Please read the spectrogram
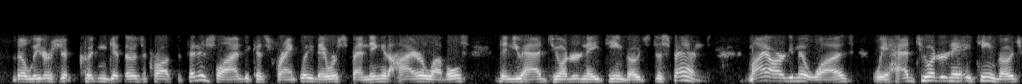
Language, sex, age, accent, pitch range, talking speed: English, male, 50-69, American, 130-160 Hz, 180 wpm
